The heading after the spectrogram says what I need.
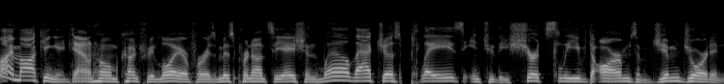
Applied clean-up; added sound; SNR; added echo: none; none; none; none.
